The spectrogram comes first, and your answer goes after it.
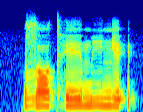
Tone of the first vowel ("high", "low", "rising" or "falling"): high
